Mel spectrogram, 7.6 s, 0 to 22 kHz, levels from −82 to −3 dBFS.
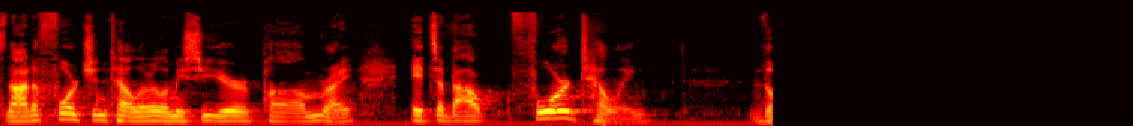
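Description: At 5.14 s the sound cuts off abruptly into silence with no room tone through to the end, an audio dropout to silence, likely from lost input.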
